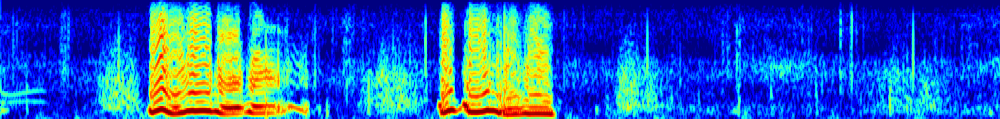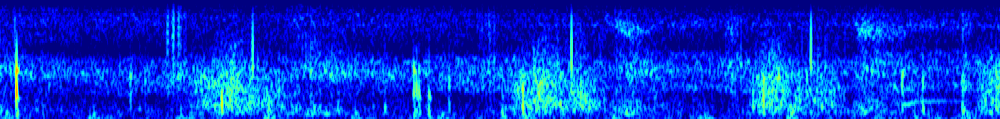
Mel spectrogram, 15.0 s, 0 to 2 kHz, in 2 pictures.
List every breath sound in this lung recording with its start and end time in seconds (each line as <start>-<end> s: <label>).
4.50-5.20 s: inhalation
6.64-7.34 s: inhalation
8.92-9.85 s: inhalation
11.21-12.14 s: inhalation
13.09-14.02 s: inhalation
